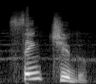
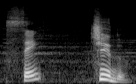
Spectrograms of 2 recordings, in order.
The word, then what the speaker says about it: sentido: bonito o vídeo tá paroxítona é quando a penúltima sílaba é a sílaba tônica então por exemplo na palavra sentido a sílaba tônica está no ti porque é uma paroxítona sem tido certo então eu vou fazer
